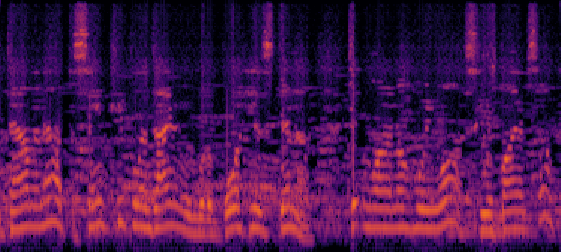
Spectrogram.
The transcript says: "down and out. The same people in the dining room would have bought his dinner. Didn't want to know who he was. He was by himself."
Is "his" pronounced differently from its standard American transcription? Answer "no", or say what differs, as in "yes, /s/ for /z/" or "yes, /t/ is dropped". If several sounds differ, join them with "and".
no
